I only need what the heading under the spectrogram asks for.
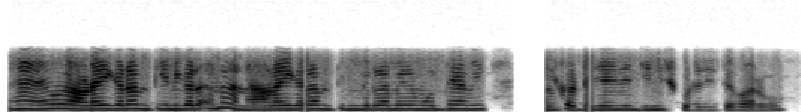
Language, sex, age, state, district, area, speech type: Bengali, female, 60+, West Bengal, Purba Medinipur, rural, conversation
